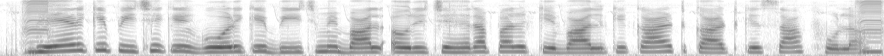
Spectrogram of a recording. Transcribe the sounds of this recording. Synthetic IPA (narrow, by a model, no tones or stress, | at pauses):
bʱeːɽkepiːt͡ʃʰekeɡoːɽkebiːt͡ʃmẽbaːlɔːɾit͡ʃɛɦɾapɐɾkebaːlkekaːɾʈkaːɾʈkesaːpʰɦoːlaː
